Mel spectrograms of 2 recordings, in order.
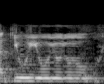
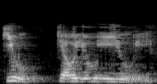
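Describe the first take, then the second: First: Spelling out क्यू यू यू यू letter by letter, as the wrong way to read it; क्यू यू यू यू spelled as the wrong version. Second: क्यू, then क्यू यू ई यू ई spelled letter by letter, as the right way; teacher spelling क्यू यू ई यू ई correctly. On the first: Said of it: "इसको ये नहीं पढ़ना". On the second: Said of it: "इसको पढ़ना है". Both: Shown as a demonstration.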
